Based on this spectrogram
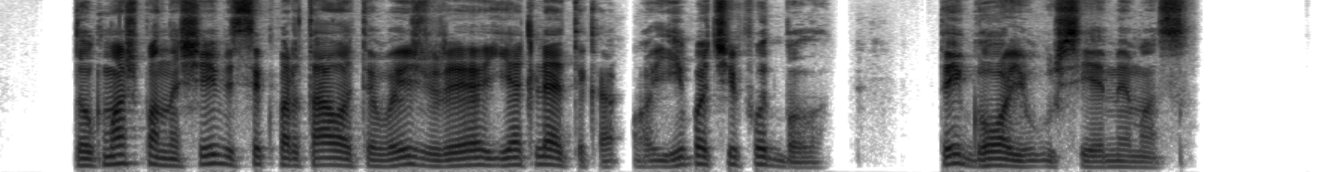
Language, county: Lithuanian, Vilnius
